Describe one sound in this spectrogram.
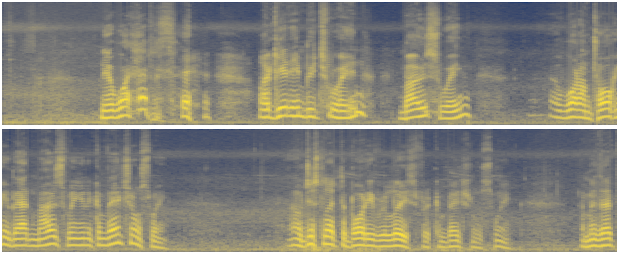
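A man speaks calmly up close, explaining.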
